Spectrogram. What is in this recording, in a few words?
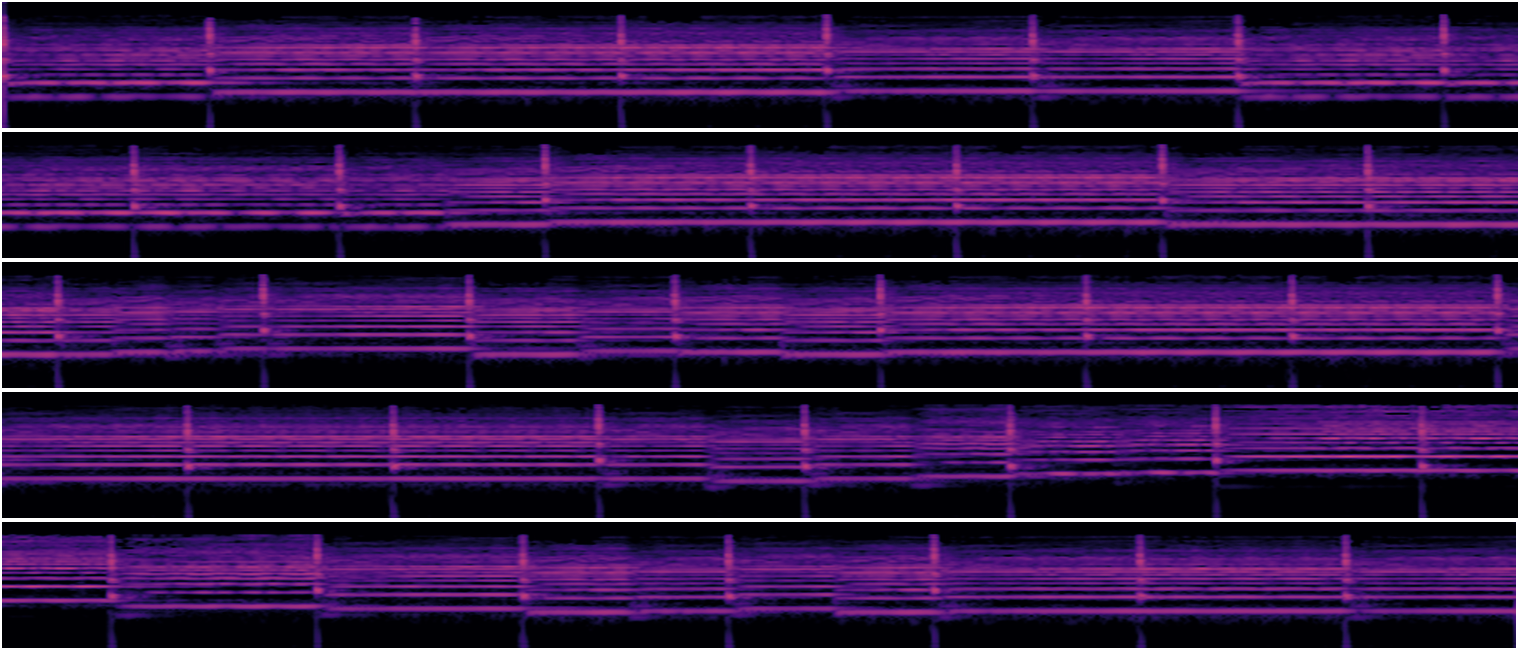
viola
